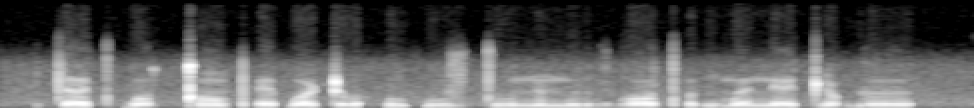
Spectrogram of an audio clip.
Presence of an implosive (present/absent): present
